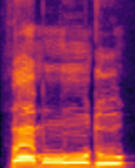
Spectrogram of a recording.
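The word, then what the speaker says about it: ثمود: জবর বাত কাজাবাত কাজাবাত সামুদু সা উচ্চারণ একদম নরম হবে সামু এক আলিফ টান পেশ এর পরে ওয়াও সাকিন সামুদু সামুদু কাজাবাত সামুদু বিত বি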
